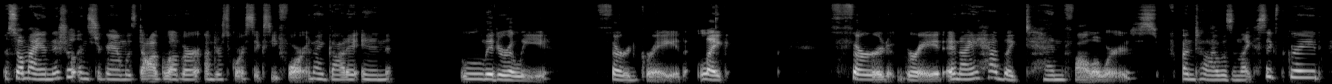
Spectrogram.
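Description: Creaky-voiced teenage girl, muffled in a closet. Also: fairly high pitch, normal speed, darkish tone, no echo. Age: seventeen. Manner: informal, rambling, self-deprecating. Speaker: podcast host. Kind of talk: casual unscripted solo chat. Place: small closet at home. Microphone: microphone.

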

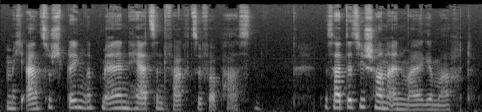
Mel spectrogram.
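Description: A woman narrating a creepy first-person story for a podcast, dropping low and quiet on the eerie moments. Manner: drops low and quiet on eerie lines, raises voice for called-out quotes. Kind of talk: scripted horror story narration.

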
